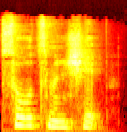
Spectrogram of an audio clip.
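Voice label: "swordsmanship", British English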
